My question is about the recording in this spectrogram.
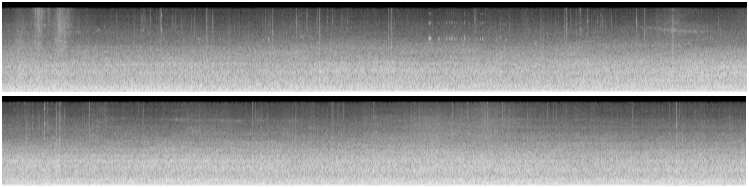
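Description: Car driving at highway speed, heard from inside the cabin: a steady, deep engine and road rumble with tyre noise over it.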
